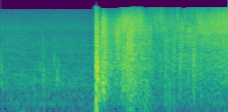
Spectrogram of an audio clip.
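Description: A firework explodes with a loud bang.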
